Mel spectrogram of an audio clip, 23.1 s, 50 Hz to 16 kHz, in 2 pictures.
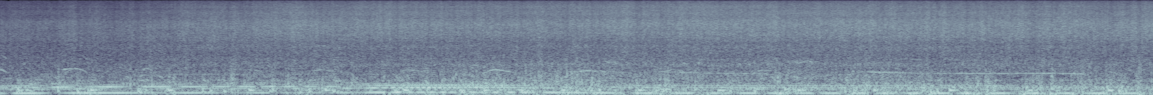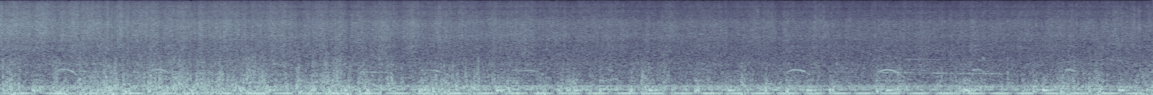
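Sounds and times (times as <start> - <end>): motorboat engine running: 0.0 - 23.0
rushing water: 0.0 - 23.0
rushing wind: 0.0 - 23.0.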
